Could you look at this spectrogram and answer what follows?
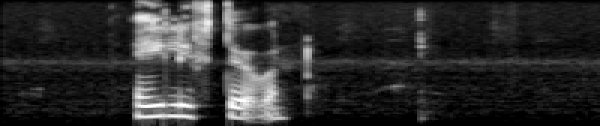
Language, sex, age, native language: Icelandic, female, 20-29, Icelandic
